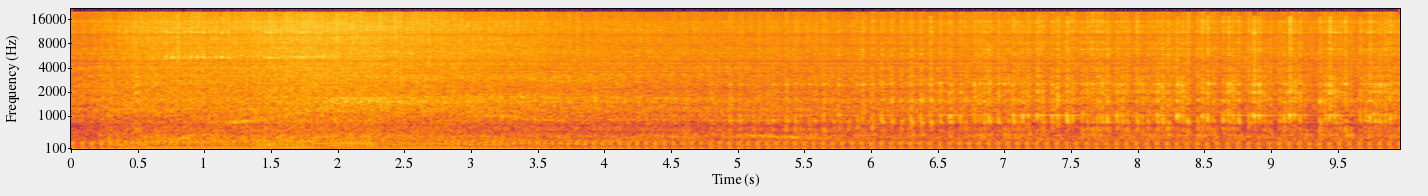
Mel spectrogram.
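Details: CFMoto 500 2A quad after riding in water, at low revs. Rough, uneven pulsing rides over the engine beat and seems to come from the variator (CVT), cause not known: abnormal CVT noise.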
